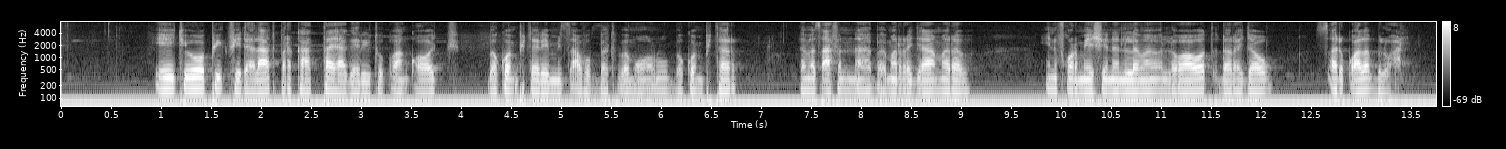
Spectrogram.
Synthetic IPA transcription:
jɛit̪ʰijo̞pikfid̪əlat̪bəɾkʰat̪ʰːajɛaɡəɾit̪ʰuk̪ʼaŋkʷʼawo̞t͡ʃː | bəkʰo̞mpju̥t̪ʰəɾjɛmːisʼa̰fubːət̪bəməho̞̰nubəkʰo̞mpʰju̥t̪ʰəɾ | ləməsʼa̰fɨnːabəməɾəd͡ʒaməɾəβ | ʔinfo̞ɾmeʃɪnɨnl | ləwawɔt̪ʼd̪əɾəd͡ʒaw | sʼəd̪kʼwalbɨləwal

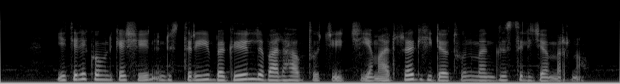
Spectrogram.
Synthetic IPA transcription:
jɛt̪ʰe̞lekʰomunikʰeʃɪnʔḭnd̪ust̪ɾibəɡɨlbaləɦaβt̪ʰo̞t͡ʃːɨd͡ʒːjɛma̰d̪ɾəɡhid̪ət̪ʰunməŋɡɨst̪lid͡ʒɛmːɨ̰ɾnə̰w

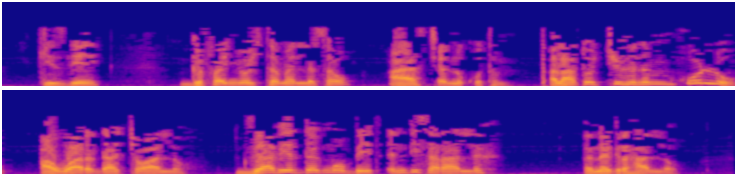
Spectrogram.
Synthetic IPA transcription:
ɡ̥ize̞ | ɡɨfəɲːo̞t͡ʃːt̪ʰəməlːəsəw | ʔajast͡ʃʼɛnːɨkʼut̪ʰɨm | t̪ʼəlat̪ʰo̞t͡ʃːɪhɨnɨmhulːu | ʔawːaɾəd̪at͡ʃːɛwalːəhu | ʔɨɡzjaβhe̞ɾd̪əɡmo̞be̞t̪ɨnd̪isəɾalːɨh | nəɡɾɨɦalːə̰hu

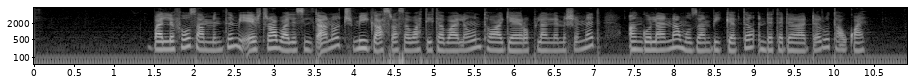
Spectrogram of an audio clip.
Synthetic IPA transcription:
balːəfəwsamːɨnt̪ʰɨmjɛ̰ʔeɾt̪ʰɾabaləsɨlt̪ʼano̞t͡ʃːmiɡasɾasəβat̪ːjɛt̪ʰəβaləwnt̪ʰəwaɡiawɾo̞planləməʃɛmːət̪ | ʔaŋɡo̞lanːamuzambikɡəβt̪ʰəwʔɨnd̪ət̪ʰəd̪əɾad̪ːəɾut̪ʰa̰wkʼwal

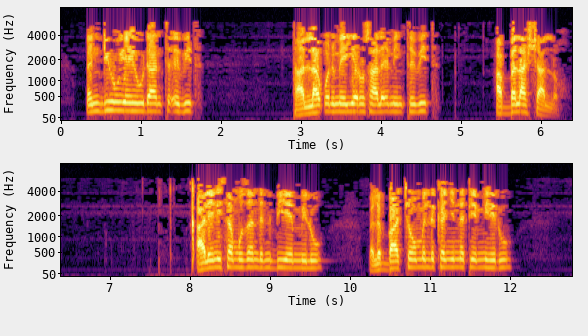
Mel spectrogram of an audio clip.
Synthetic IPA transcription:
ʔɨnd̪ihujɛjɪhud̪ant̪ʰɨʔɨβit̪ | t̪ʰa̰lːakʼunɨmejɛɾusalement̪ʰɨβit̪ | ʔabːəlaʃːa̰lːə̰hu | kʼa̰le̞njɛsəmuzənd̪ɨnbijɛmːilu | bəlɨbːat͡ʃːɛwnmɨlːɨkʰəɲːɪnːət̪jɛmːihed̪u

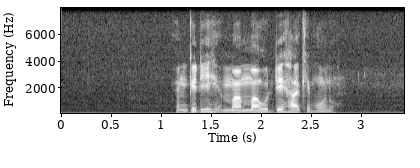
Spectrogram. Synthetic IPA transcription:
ʔɨŋɡɨd̪ihɨmːamːawʊd̪ːeɦakʰimho̞nu

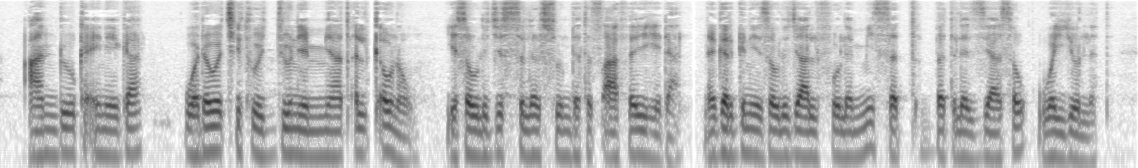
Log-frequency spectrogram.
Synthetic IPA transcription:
ʔand̪ukʰə̰ʔɨ̰ne̞ɡaɾ | wɔd̪əwɔt͡ʃʼit̪ʰwɨd͡ʒːunjɛmːijat̪ʼəlkʼəwnəw | jɛsəwlɨd͡ʒɨsɨləɾsuɨnd̪ət̪ʰəsʼa̰fəjɪhe̞d̪al | nʔəɡəɾɡɨnjɛsəwlɨd͡ʒalfo̞ləmːisət̪ʼɨbːət̪ləzːijasəwwɔjːo̞lːət̪

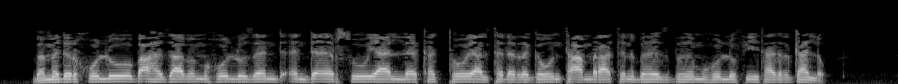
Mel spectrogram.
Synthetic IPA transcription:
bəmɨd̪ɨɾhulːubəahzaβɨmɨɦulːuzənd̪ɨnd̪əɨɾsujalːəkʰət̪ʰːo̞jalt̪ʰəd̪ərːəɡəwnt̪ʰəʔamɾat̪ʰɨnbəhɨzbɨmɦulːufit̪ad̪ɾɡalːə̰hu

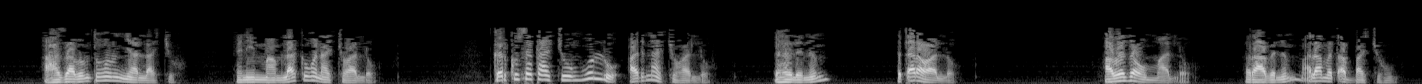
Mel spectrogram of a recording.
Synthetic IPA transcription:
ʔahzaβɨmt̪ʰəho̞nuɲːalːat͡ʃːɪh | ʔɨne̞mːamlakɨho̞nat͡ʃːɛhalːə̰h | kʰəɾkusət̪at͡ʃːɪhumhulːuad̪ɨnat͡ʃːɪha̰lːə̰hu | ʔɨhɨlɨnɨm | ɨt̪ʼəɾawalːə̰h | ʔaβəzawɨmːa̰lːə̰h | ɾaβɨnɨma̰lamət̪ʼabːat͡ʃːɪhum

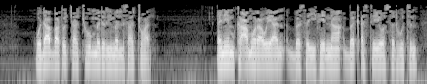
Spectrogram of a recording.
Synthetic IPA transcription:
wɔd̪əaβbːat̪ʰo̞t͡ʃːat͡ʃːɪhunmɨd̪ɨɾjɪməlːɨsat͡ʃːɪha̰l | ʔɨne̞mkʰəʔamo̞ɾawijanbəsəjɪfe̞nːabəkʼəst̪ʰe̞jɛwɔsːəd̪hut̪ʰɨn

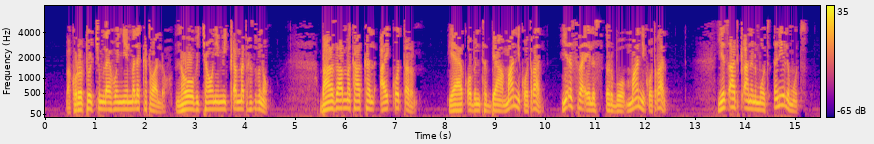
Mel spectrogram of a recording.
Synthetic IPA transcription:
bəkʰo̞ɾək̚t̪ʰo̞t͡ʃːɪmlajɦo̞ɲːejɪmːələkːət̪ʰəwalːə̰hunəwobɨt͡ʃːawnjɛmːikʼːəmːət̪ʼhɨzbnə̰w | bəazaβməkʰakːəlajɪkʼːo̞t̪ʼːəɾɨ̰m | jɛjakʼo̞βɨnt̪ʰɨbjamanːikʼo̞t̪ʼɾa̰l | jɛɨsɾaʔe̞lɨsɨɾbo̞manːikʼot̪ʼɾa̰l | jɛsʼad̪kʼanɨnmo̞t̪ʰɨne̞lɨmo̞t̪

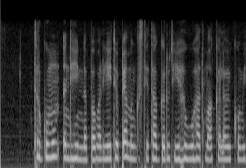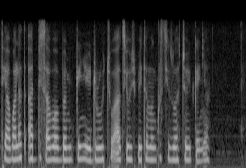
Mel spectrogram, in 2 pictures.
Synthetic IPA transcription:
t̪ʰɨɾɡumumɨnd̪ihɪnːəbːəβaljɛit̪jopʼjaməŋɡɨst̪jɛt̪ʰaɡːəd̪ut̪jɛɦɨwʊɦat̪maʔkʰəlawikʰo̞mit̪ʰeaβalat̪ad̪ːisaβəβabəmːiɡːəɲːuwɪd̪ɨɾo̞t͡ʃːuʔa̰sʼiwo̞t͡ʃːbe̞t̪ʰəməŋɡɨst̪jɪzwat͡ʃːɛwjɪɡːəɲːal

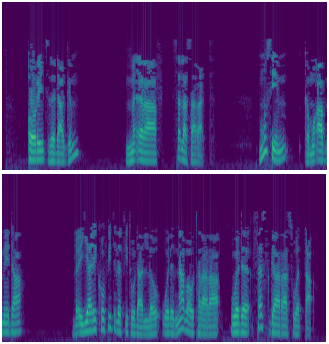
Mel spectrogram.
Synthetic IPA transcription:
ʔoɾet̪zəd̪aɡɨm | əʔɨɾaf | səlasaɾa̰t̪ː | musem | kʰəmoʔaβme̞d̪a | bəʔɨjːaɾikʰo̞fit̪ləfit̪wod̪alːəwwɔd̪ənːabawt̪ʰəɾaɾa | wɔd̪əfəsɡaɾaswɔt̪ʼːa̰

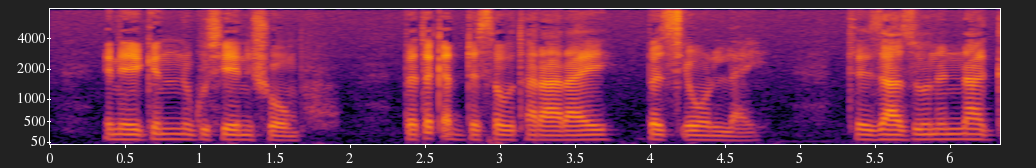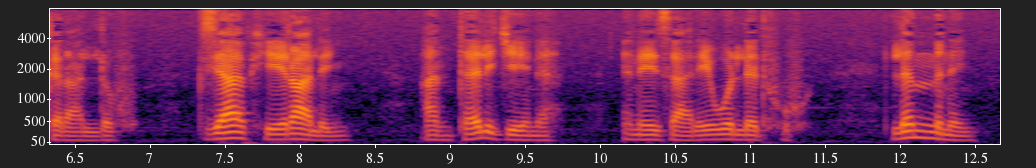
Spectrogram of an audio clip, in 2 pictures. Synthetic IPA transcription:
ʔɨne̞ɡɨnːɨɡuse̞nʃo̞mu̥ | b̥ət̪ʰəkʼəd̪ːəsəwt̪ʰəɾaɾaj | bəsʼijo̞nlaj | t̪ʰəzazunɨnːaɡːəɾalːəhu | ɨɡzjaβhe̞ɾaləɲː | ʔant̪ʰəlɨd͡ʒenə | ʔɨne̞zaɾe̞wɔlːəd̪huh | ləmːɨnəɲː

